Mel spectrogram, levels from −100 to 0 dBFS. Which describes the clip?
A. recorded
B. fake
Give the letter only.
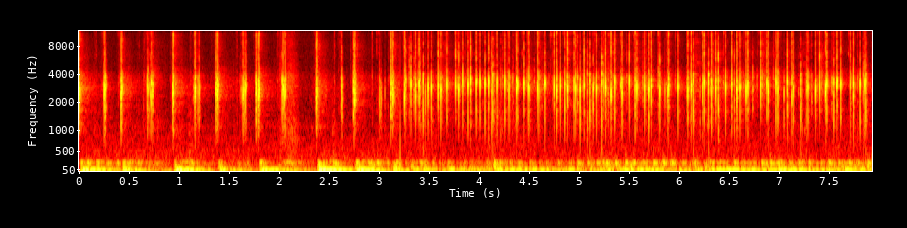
A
